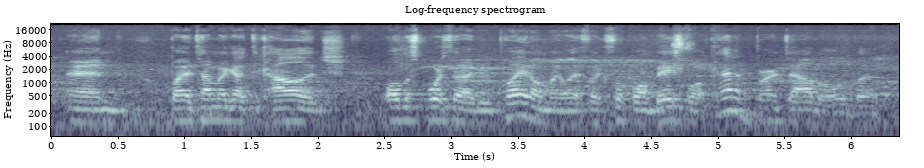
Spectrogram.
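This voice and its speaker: In a New York accent, a man speaks at a fairly quick pace and medium pitch, with audible room echo and noticeable background noise. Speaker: lacrosse coach. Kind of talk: presentation to an audience. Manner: halting, many fillers and repeats.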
